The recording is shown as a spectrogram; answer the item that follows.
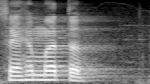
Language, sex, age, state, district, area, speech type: Punjabi, male, 30-45, Punjab, Kapurthala, urban, read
